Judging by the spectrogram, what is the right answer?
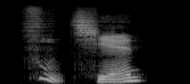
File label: "fu qian", Chinese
